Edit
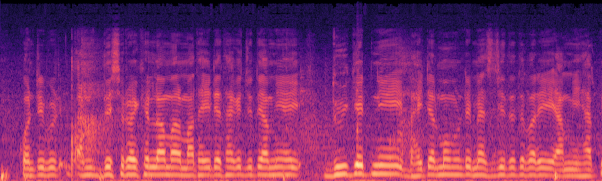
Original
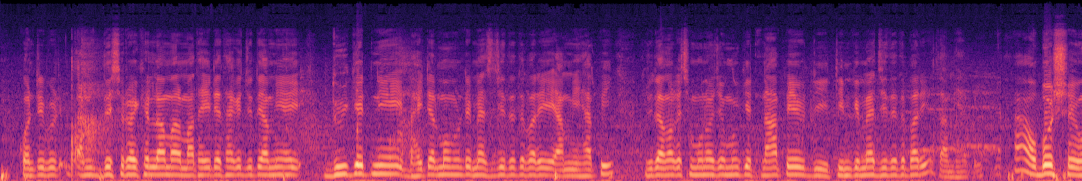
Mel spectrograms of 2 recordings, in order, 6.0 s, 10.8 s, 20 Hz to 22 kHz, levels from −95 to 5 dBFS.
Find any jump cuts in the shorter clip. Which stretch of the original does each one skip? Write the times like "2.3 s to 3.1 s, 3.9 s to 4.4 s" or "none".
none

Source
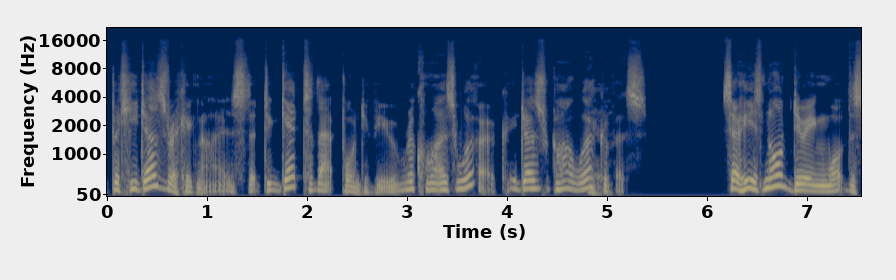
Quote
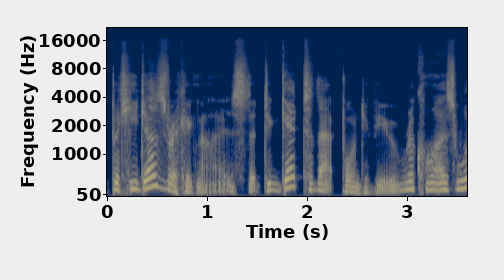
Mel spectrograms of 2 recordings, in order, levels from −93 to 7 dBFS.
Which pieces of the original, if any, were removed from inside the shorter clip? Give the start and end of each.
none

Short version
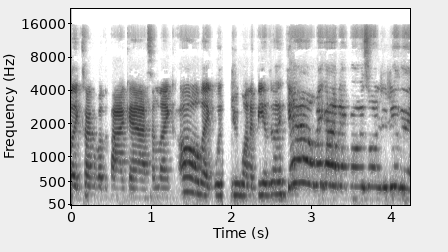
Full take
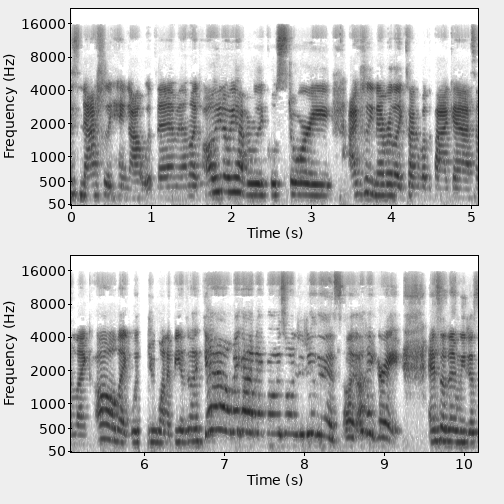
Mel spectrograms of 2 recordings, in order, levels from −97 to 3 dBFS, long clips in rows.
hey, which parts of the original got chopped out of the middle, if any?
none

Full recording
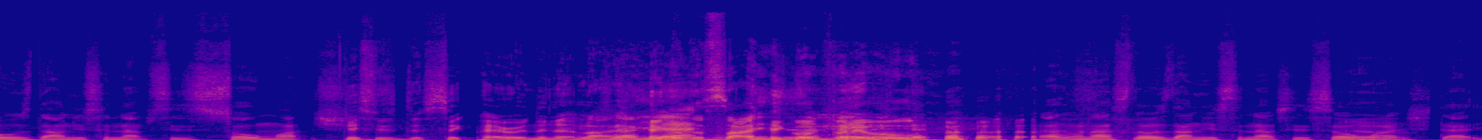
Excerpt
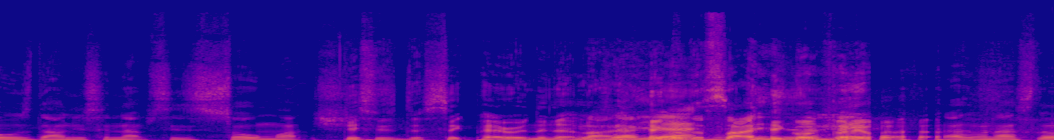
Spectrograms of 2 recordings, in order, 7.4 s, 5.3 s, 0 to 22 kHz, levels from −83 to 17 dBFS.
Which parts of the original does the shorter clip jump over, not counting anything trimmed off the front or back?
4.4 s to 4.8 s

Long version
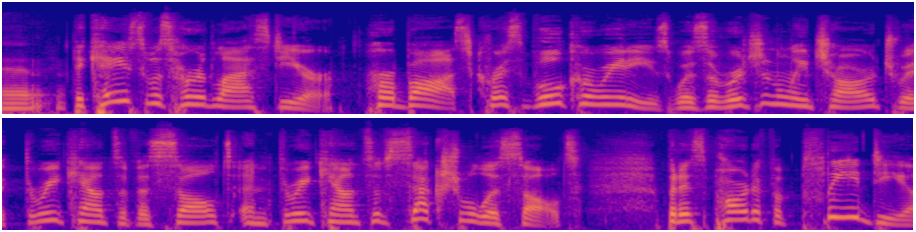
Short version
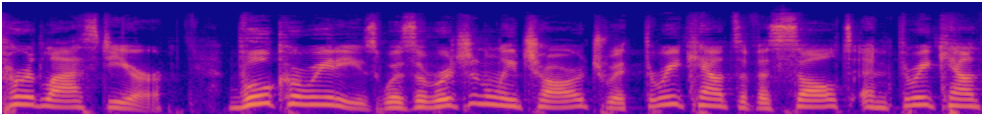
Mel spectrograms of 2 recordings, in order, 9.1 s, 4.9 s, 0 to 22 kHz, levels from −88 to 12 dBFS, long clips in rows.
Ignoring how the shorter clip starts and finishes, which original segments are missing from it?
1.9 s to 2.5 s

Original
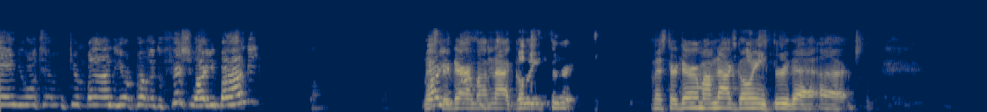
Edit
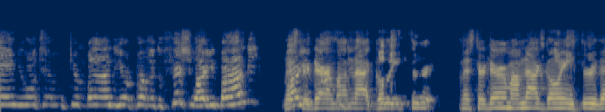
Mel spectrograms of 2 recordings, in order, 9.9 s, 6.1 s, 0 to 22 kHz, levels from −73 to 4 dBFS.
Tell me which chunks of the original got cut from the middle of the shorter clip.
2.6 s to 4.0 s, 5.9 s to 6.4 s

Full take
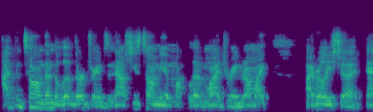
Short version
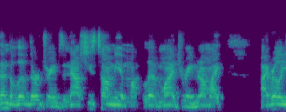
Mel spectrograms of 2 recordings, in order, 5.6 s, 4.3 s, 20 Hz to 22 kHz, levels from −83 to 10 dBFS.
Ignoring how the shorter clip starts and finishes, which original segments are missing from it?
none

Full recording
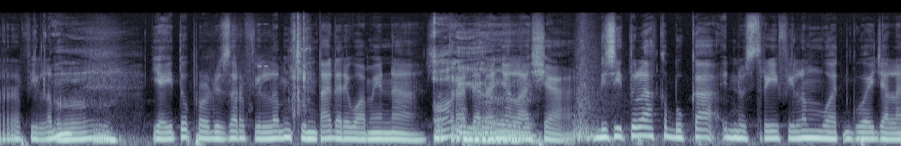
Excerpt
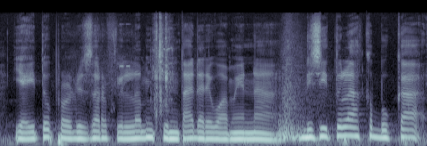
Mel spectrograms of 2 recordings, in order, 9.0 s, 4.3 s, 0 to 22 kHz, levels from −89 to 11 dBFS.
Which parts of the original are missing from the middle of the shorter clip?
4.2 s to 5.7 s

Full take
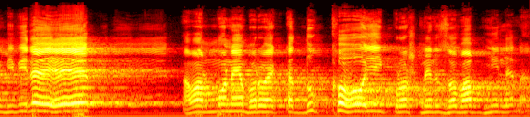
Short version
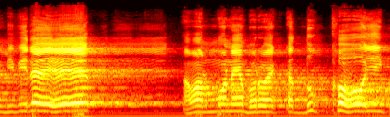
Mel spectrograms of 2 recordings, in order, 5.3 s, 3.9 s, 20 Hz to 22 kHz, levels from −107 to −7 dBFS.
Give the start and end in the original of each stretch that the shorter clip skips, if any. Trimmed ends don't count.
none

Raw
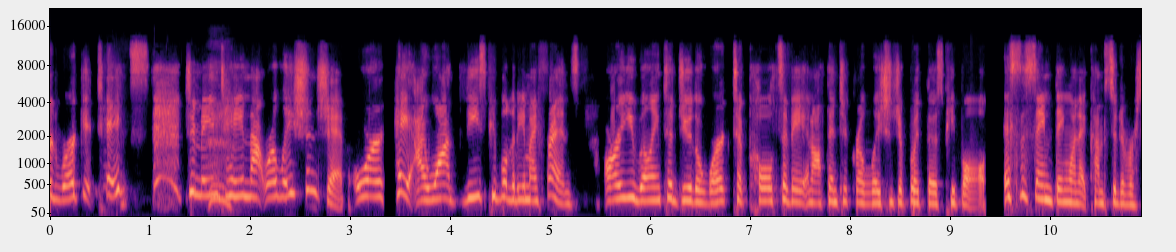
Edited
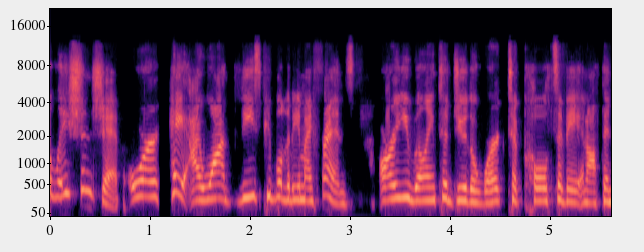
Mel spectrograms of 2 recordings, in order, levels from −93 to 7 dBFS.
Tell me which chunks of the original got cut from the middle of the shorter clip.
none

